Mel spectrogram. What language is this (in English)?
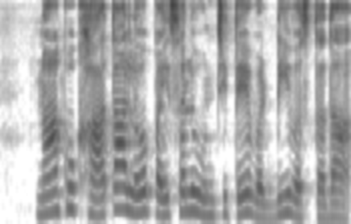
Telugu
